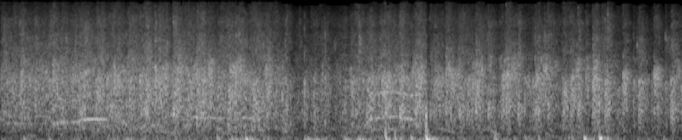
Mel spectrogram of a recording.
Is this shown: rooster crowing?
no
